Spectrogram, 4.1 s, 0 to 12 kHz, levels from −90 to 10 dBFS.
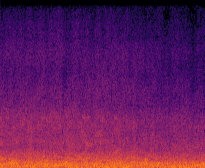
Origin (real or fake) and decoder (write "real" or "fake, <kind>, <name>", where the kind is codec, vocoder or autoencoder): fake, codec, HILCodec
